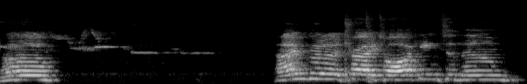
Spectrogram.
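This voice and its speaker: A man's voice: sits high, flat delivery, very slow, recorded from a distance. A man chatting casually as a player in a tabletop game. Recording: echoey room, off mic, noisy, birds.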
